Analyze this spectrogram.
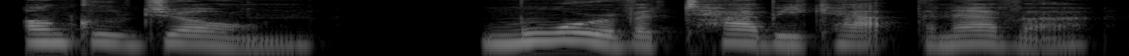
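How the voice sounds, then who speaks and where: A woman's voice: medium pitch, moderate pace, gravelly. A woman with a British accent, narrating a literary story for radio in a dramatic style. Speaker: story reader.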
